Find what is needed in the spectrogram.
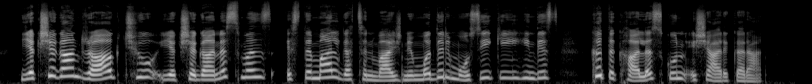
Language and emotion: Kashmiri, neutral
